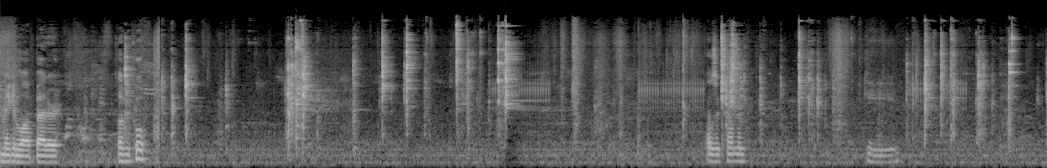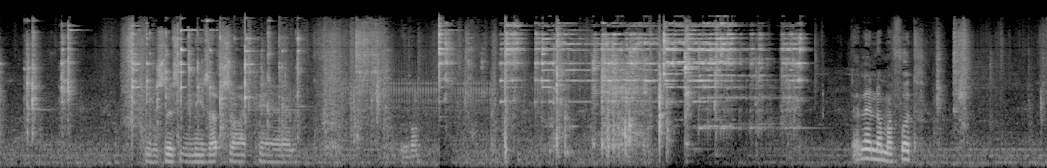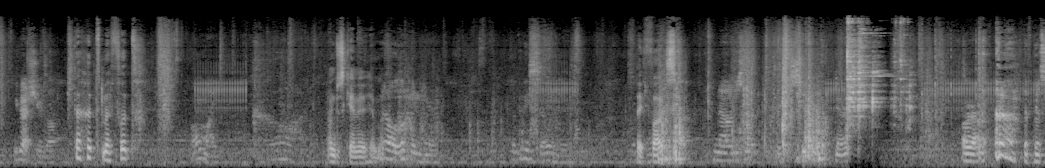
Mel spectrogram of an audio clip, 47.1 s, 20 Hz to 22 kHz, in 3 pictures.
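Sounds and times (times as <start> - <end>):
metal tools clinking and clanking: 4.3 - 8.4, 9.9 - 12.5, 13.2 - 17.0, 17.6 - 28.0, 42.4 - 46.5.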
